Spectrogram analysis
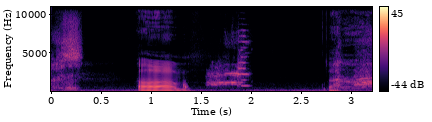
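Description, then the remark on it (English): Geese honk loudly: a long, strong nasal honk followed by a shorter, higher one, with harsh, breathy squawks at the start and end. “These are geese.”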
